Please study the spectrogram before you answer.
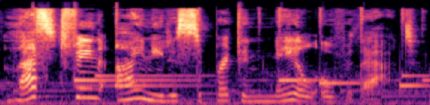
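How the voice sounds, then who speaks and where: A woman's voice: fairly high pitch, expressive, normal speed, loud music behind the voice, natural voice. A woman playing a vain, carefree young woman in an audio drama, with a breezy, teasing, theatrical delivery. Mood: breezy, smug.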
